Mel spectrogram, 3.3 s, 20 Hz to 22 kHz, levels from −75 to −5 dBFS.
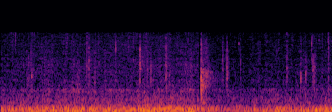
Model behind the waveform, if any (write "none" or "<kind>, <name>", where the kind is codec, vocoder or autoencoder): none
